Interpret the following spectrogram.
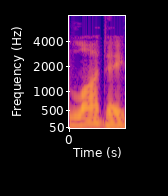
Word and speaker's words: latte: Latte is missing on coffee menus. In Italian, latte, pronounced latte, means milk.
